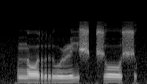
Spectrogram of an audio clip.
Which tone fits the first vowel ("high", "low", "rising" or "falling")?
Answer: low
